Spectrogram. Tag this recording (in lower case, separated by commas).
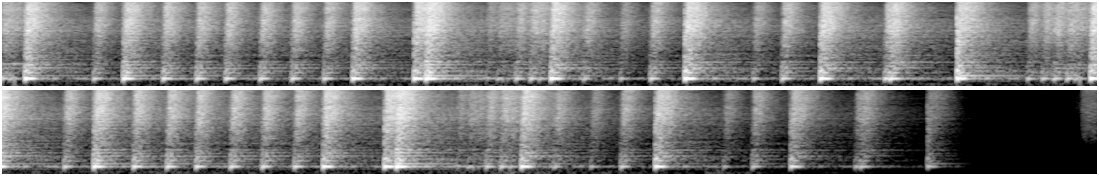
drum kit, drum roll, snare drum, drum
